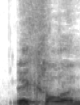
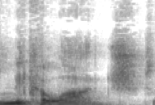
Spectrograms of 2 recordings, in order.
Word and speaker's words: Nikolaj: So if you see it written, it looks like it should be pronounced Nikolaj, as a J at the end. But actually, phonetically, you pronounce it Nikolaj.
